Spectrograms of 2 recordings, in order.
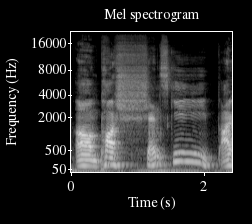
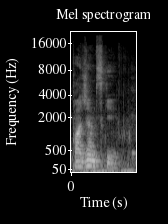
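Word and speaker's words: Podziemski: Poshensky. Podzemski. How do you pronounce it? Podzemski. Podzemski. So you do the Podge, and then go into an M. It's an M. Podzemski.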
